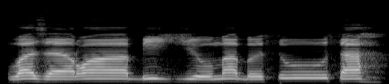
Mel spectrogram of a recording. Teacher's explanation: Stop کی صورت میں آپ نے تا کا ساؤنڈ ہاں میں چینج کرنا ہے۔ اگر آپ ملا کر پڑھنا چاہیں گے تو تا کے اوپر جو بھی سائن ہوگا آپ نے وہ پڑھنا ہے، ٹھیک ہے۔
